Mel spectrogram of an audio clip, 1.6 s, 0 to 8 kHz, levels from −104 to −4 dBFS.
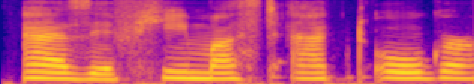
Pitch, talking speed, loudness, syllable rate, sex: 220 Hz, 230 wpm, -16 LUFS, 4.9 syllables/s, female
